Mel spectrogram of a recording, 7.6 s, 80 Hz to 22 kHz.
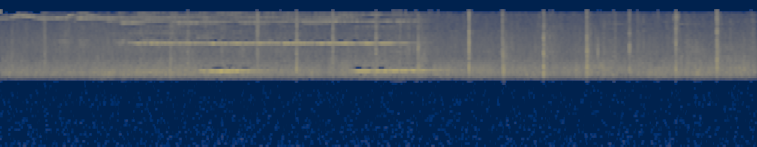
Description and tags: thing.call.02
high pitched sound of a truck's brakes heavily processed to resemble the call of a bat, bird or something/el ruido de los frenos de un camión procesado para parecerse al canto de un murciélago, un pájaro o algo
bat, nature, brake, call, pitch, processed, bird, animal, machine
